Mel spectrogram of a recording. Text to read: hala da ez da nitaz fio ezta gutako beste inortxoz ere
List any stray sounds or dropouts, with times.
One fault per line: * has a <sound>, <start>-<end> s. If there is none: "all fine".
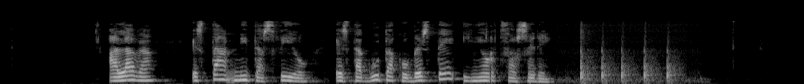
* has a thud, 5.8-6.9 s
